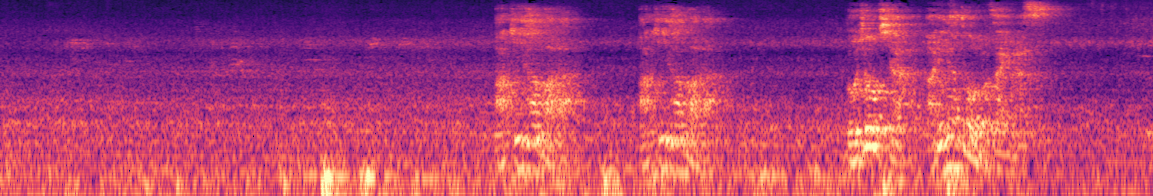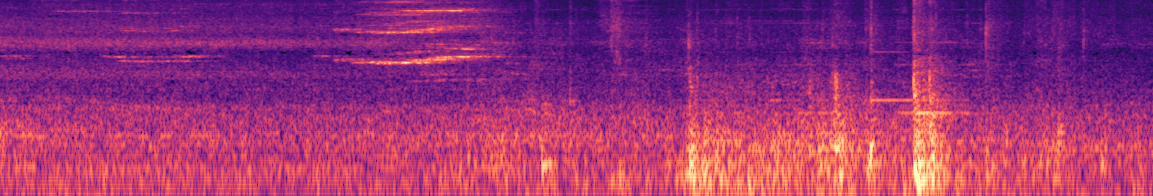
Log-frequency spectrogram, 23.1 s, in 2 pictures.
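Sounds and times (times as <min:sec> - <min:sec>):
train slowing to a stop: 0:00.0 - 0:23.0
brake squeal: 0:12.0 - 0:13.8, 0:14.7 - 0:16.6.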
